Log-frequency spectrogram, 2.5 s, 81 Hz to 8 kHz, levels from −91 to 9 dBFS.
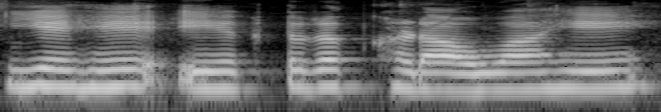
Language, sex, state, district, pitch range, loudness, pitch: Hindi, female, Uttar Pradesh, Saharanpur, 215-230 Hz, -16 LUFS, 220 Hz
